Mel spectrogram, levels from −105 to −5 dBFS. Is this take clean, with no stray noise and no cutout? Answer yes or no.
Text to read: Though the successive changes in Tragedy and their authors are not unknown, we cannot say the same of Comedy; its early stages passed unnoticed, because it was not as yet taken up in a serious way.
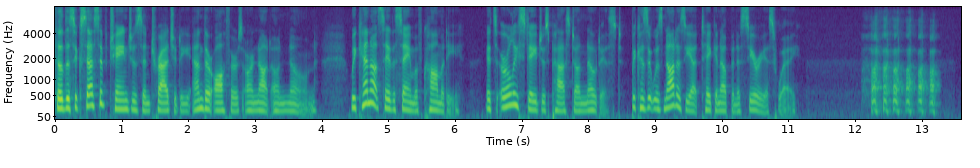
no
